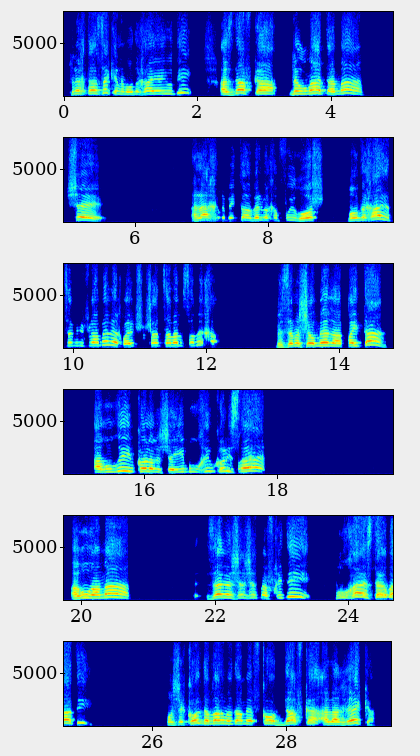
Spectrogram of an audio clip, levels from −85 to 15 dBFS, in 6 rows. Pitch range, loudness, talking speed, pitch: 265-345 Hz, -20 LUFS, 100 wpm, 290 Hz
